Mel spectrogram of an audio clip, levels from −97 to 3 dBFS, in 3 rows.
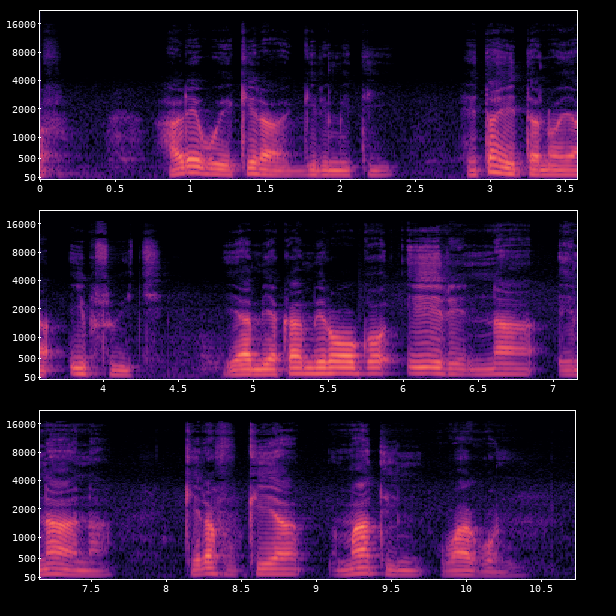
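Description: From 5.70 s, right after "wa mĩaka", to the end at 10.73 s, the speech has pre-emphasis left on. The treble lift, here the J.17 curve, was applied without its matching de-emphasis, so the top end sits about 11 dB above 1 kHz by 10 kHz. Sibilants hiss and the sound turns thin and bright. A spectrogram shows the upper bands suddenly denser from 5.70 s onward, and the waveform gains spiky, high-frequency detail.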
